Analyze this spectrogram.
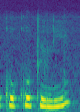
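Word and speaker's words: Kokopelli: Alors c'est Cocopelli ou Cocopelli, mais je prononcerai plutôt Cocopelli.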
